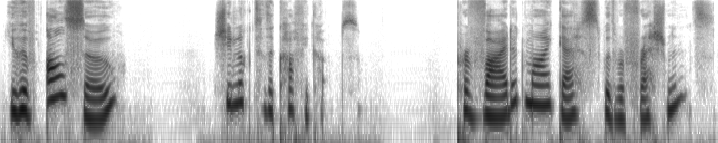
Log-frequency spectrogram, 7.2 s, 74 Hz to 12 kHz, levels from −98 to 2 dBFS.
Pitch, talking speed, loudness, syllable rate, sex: 245 Hz, 100 wpm, -19 LUFS, 4.7 syllables/s, female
